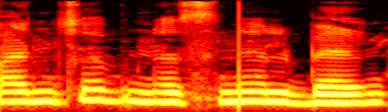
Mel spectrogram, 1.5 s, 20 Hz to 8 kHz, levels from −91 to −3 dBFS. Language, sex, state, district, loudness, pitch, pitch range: Bengali, female, West Bengal, Purulia, -16 LUFS, 215 Hz, 200-220 Hz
